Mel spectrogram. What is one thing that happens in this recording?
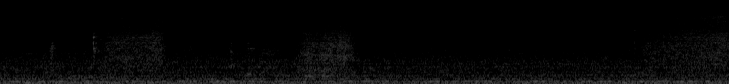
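A young woman slurps noodles loudly and close.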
